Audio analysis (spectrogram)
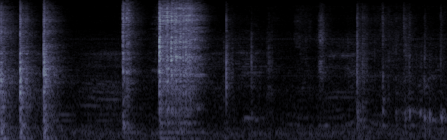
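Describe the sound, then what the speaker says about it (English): Lid fitted onto an instant noodle container of Vifon Kim Chee flavor noodles, a few sharp clicks and light taps of plastic up close, with faint knocks trailing off afterward. "Lid it. Wow, it fits right on top."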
